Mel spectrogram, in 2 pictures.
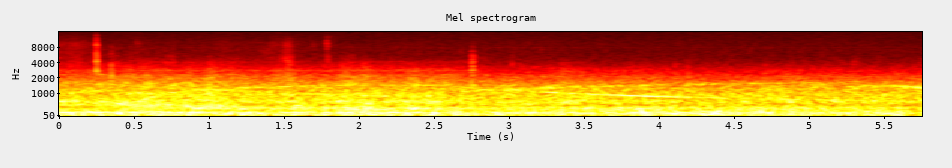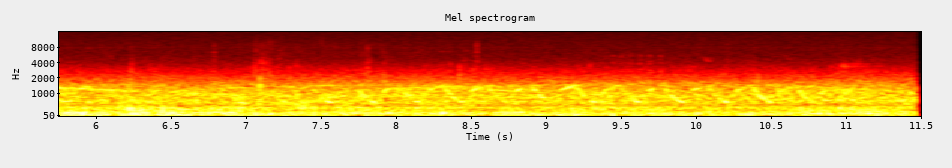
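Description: Passing train: a steady low rumble under many short, high metallic squeals of wheels on rail that slide up and down in pitch.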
